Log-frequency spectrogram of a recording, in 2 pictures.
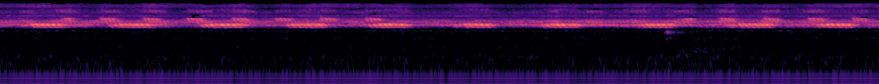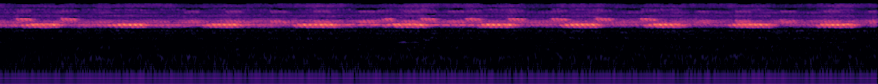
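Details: Crickets and other insects singing in mid-autumn near a streetlight: high, shimmering chirps pulsing steadily about twice a second, with a fainter overlapping chorus just above; one brief soft chirp near the middle.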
